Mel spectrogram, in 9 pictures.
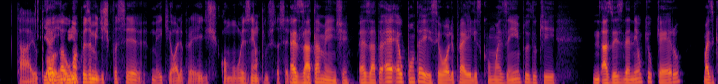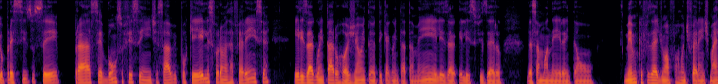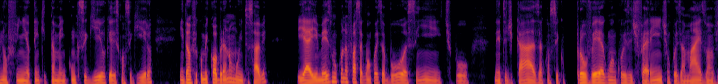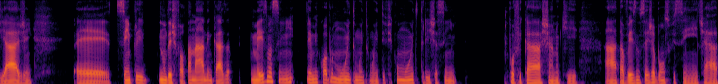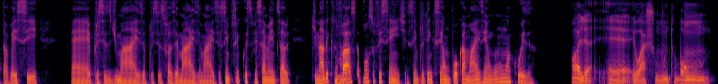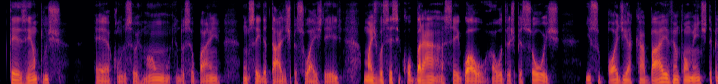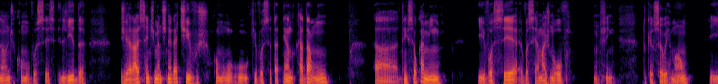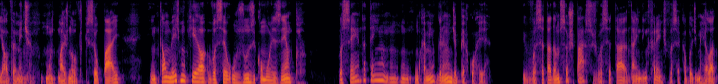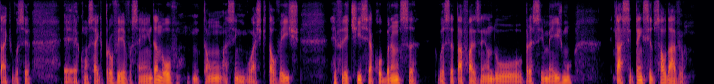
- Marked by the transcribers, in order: tapping; "mesmo" said as "memo"
- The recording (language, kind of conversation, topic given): Portuguese, advice, Como você lida com a culpa de achar que não é bom o suficiente?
